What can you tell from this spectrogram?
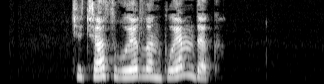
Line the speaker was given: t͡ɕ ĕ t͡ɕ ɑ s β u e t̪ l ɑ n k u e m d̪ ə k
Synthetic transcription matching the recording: t͡ɕ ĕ t͡ɕ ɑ s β u e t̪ l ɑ n p u e m d̪ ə k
